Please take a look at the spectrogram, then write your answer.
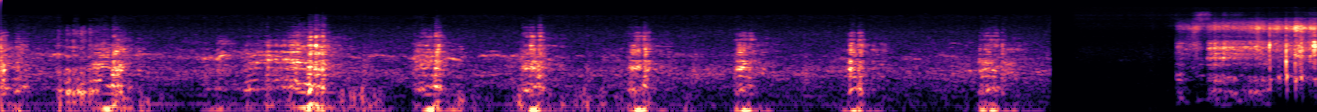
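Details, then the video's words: Large animal giving a series of deep, rhythmic grunts, one roughly every second for ten seconds, over a continuous low rumble, then cut off; a brief unrelated hissy passage follows. "the big sound of large animals such as bulls, gorillas, rhinos, lions"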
